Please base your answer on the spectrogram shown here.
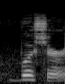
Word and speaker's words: Busher: is the father of Maria busher it's pronounced bisher however they called her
